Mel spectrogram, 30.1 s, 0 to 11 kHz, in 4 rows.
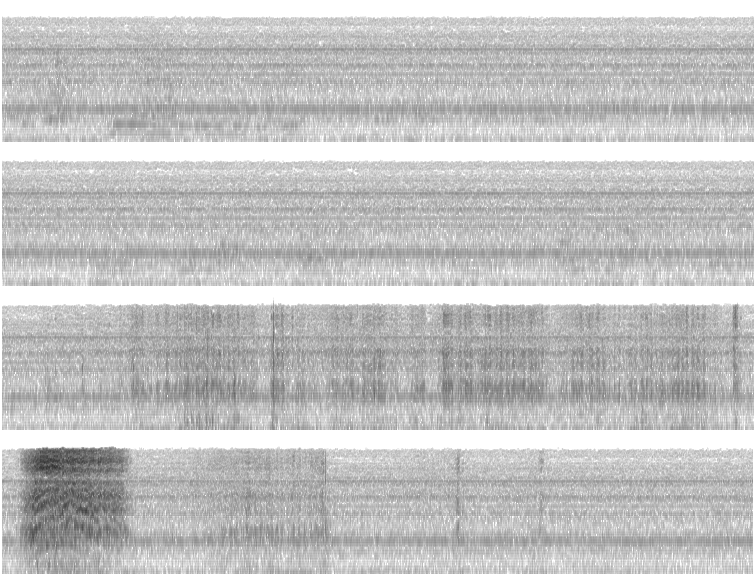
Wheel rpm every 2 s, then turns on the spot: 0, 0, 0, 0, 0, 0, 0, 0, 10, 10, 20, 40, 10, 0, 0.
16-22 24-26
